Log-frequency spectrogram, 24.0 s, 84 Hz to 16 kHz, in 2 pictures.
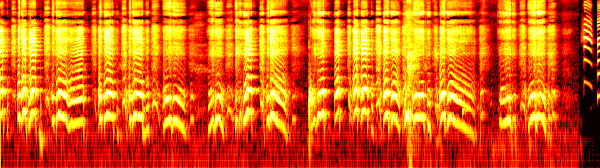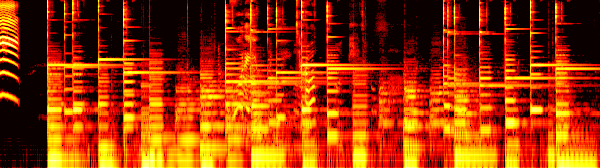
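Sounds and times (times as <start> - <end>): baby laughing: 0.0 - 12.4.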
